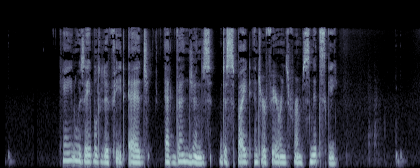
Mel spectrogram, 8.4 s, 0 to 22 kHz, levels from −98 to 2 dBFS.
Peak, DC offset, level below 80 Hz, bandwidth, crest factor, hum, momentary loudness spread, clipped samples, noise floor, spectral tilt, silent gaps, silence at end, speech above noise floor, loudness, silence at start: -8 dBFS; under 0.1%; -60 dBFS; 11.5 kHz; 20 dB; none; 8 LU; under 0.1%; -68 dBFS; -4 dB/octave; none; 1.7 s; 43 dB; -25 LUFS; 1.25 s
